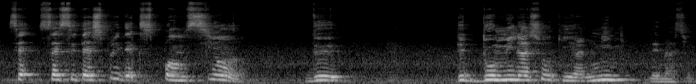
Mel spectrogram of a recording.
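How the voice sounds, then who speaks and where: A man from Cameroon, preaching a sermon in an animated way, moving from loud exclamations to quiet asides and repeating himself often. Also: high voice, slow. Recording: roomy echo with faint background noise.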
